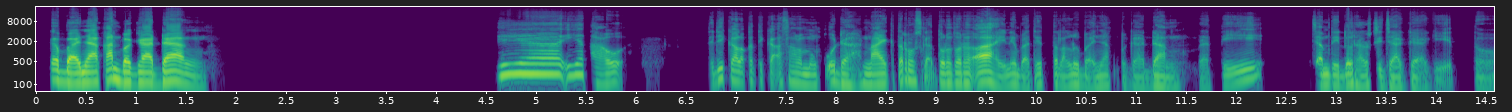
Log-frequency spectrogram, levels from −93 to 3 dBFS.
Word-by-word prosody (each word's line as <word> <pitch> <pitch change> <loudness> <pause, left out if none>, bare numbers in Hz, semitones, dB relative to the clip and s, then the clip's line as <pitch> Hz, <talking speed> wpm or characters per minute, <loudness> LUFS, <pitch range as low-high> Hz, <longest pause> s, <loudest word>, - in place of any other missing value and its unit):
Kebanyakan 120 +2 +6
begadang. 115 -5 +5 2.9
Iya, 210 +1 +2
iya 200 +2 -2
tau. 105 0 -5 1.0
Jadi - - -5
kalau - - -1
ketika - - -10
asam 115 -1 -8
lambung 100 -2 -6
udah 105 -5 -5
naik 105 +1 0
terus, 130 -3 -3
enggak - - -9
turun 110 -1 -2
turun, 110 -1 -3
ah, 125 0 +6
ini 90 +4 -7
berarti 100 +2 -8
terlalu 95 +3 -7
banyak 90 +4 -9
begadang, 85 +1 -7 0.3
berarti 105 - -8 0.5
jam 100 - -2
tidur 100 +1 -3
harus 95 0 -8
dijaga 85 -3 -7
gitu. - - -16
110 Hz, 115 wpm, -22 LUFS, 95-125 Hz, 2.9 s, Kebanyakan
